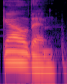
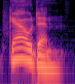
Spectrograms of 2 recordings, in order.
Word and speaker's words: galdem: Their spellings with D reflect their pronunciations, mandem and galdem. But in London, the L in galdem is pronounced oo, gaudem.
